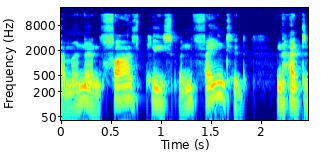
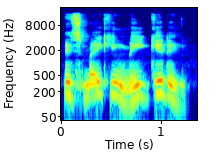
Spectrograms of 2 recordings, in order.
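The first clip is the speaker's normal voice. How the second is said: higher-pitched, giddy complaint; plaintive call; 5 semitones higher than usual. A narrator's reading. Miss Spider giddy on the peach, plaintive calling. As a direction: wail it mildly from a height. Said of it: "Miss Spider called out".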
